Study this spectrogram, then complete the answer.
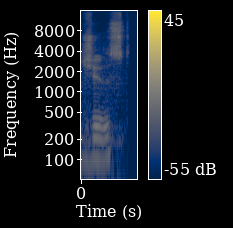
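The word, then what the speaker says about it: Joost: chapter called juiced yeah is it juiced or jost because it's spelled like juiced but the i've re i listened to the first chapter it is said juiced his name was used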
